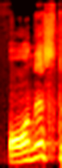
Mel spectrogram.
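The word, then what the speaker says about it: honest: एन ए एस टी जिसमें हम ह को साइलेंट रखते हुए ऑनेस्ट बोलते हैं दोस्तों तो ऑनेस्ट किस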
